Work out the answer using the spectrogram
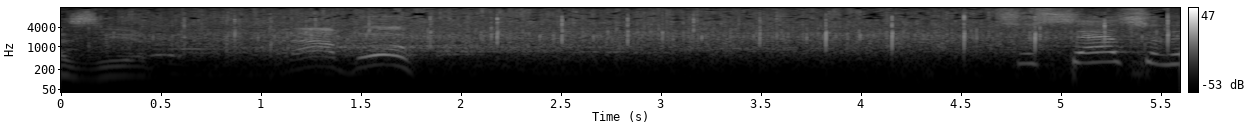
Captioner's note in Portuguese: ovação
